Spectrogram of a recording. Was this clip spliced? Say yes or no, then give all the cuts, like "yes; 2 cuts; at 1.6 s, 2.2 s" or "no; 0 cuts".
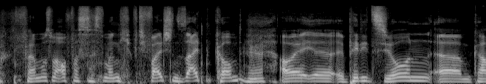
no; 0 cuts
